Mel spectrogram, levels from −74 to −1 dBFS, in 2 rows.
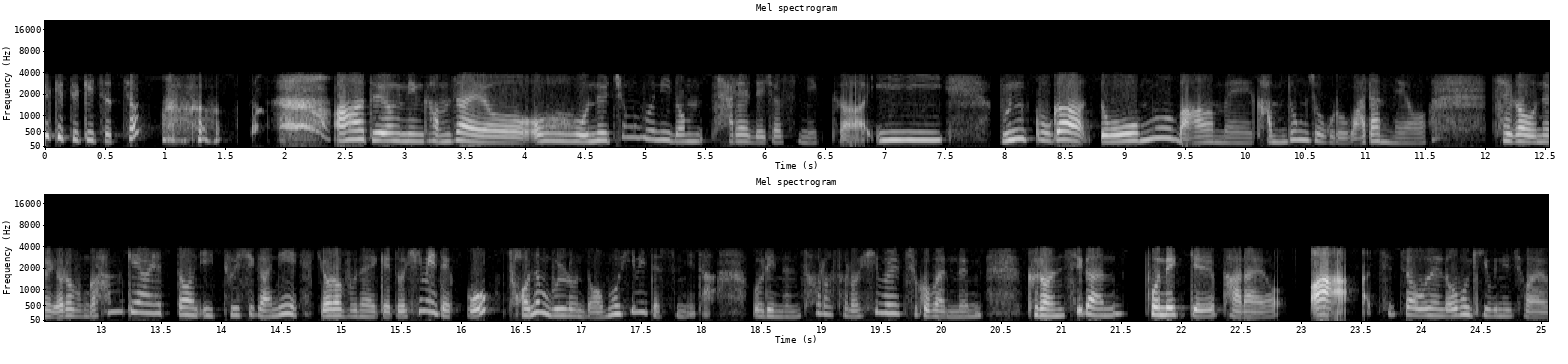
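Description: From the first second to the end, this speech carries the sound of Dialogic VOX ADPCM, the old OKI-style 4-bit coding used for phone menus and voicemail. The band sits roughly between 250 Hz and 3.6 kHz, with nothing above 3.8 kHz, which fits 4-bit samples at 8,000 a second, around 32 kbps. Each sample is coded as a coarse step from the last, so a gritty hiss rides along with the speech and the damage is plainly audible.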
